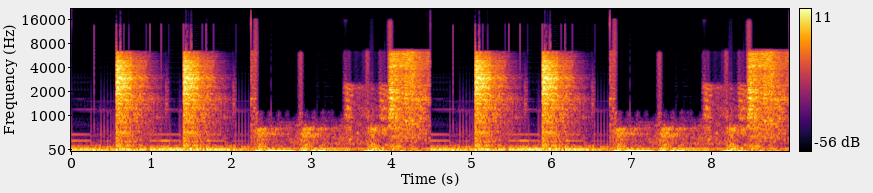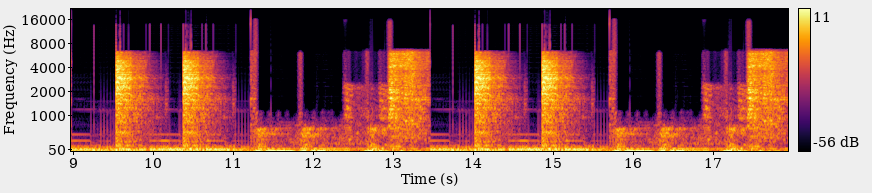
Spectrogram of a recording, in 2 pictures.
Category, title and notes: Instrument samples > Percussion
This 107bpm Drum Loop is good for composing Industrial/Electronic/Ambient songs or using as soundtrack to a sci-fi/suspense/horror indie game or short film.
Loopable, Packs, Samples, Weird, Loop, Drum, Industrial, Alien, Underground, Soundtrack, Dark, Ambient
